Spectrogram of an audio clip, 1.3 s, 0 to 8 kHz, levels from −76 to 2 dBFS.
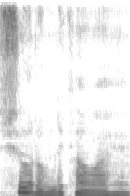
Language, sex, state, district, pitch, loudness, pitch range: Hindi, male, Bihar, Araria, 140 Hz, -32 LUFS, 135-155 Hz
